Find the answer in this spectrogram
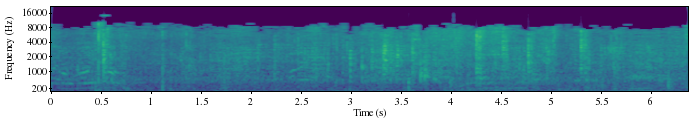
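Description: Players on an outdoor sponge hockey rink calling out indistinctly, with scattered sharp clacks of hockey sticks striking through the game, over a low steady rumble.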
